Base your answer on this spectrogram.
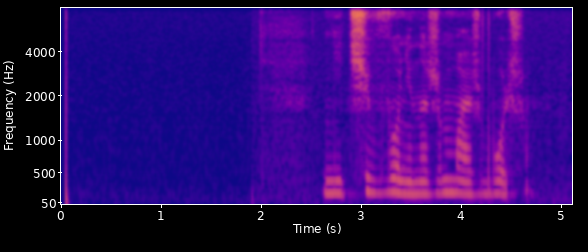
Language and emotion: Russian, angry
